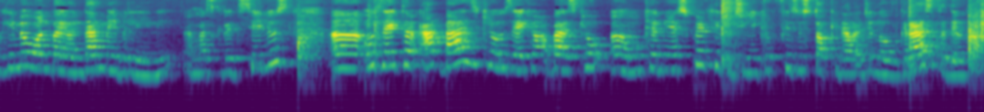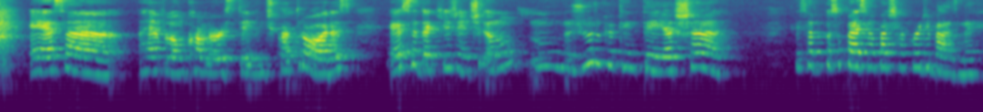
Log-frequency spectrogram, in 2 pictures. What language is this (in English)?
Portuguese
